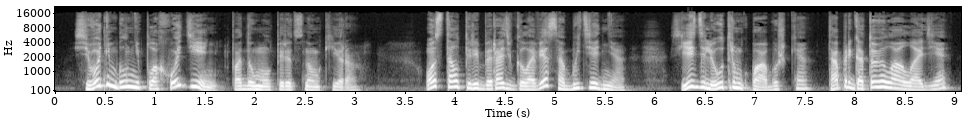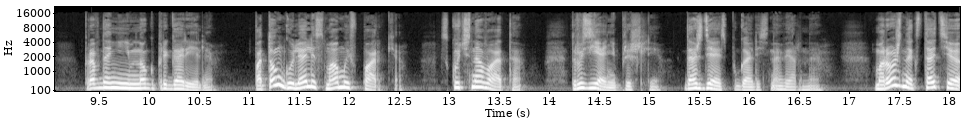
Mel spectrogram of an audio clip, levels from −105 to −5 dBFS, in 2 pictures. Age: 30-49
